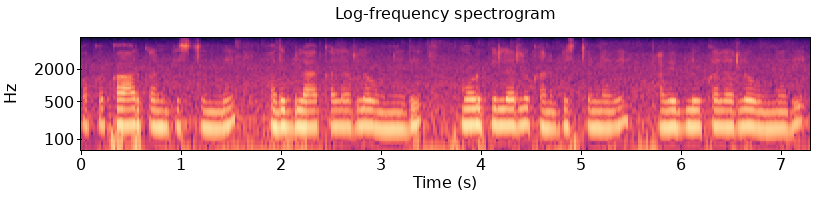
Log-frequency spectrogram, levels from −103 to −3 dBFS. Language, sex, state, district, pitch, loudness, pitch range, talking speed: Telugu, female, Telangana, Mahabubabad, 175 Hz, -19 LUFS, 170-185 Hz, 115 wpm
